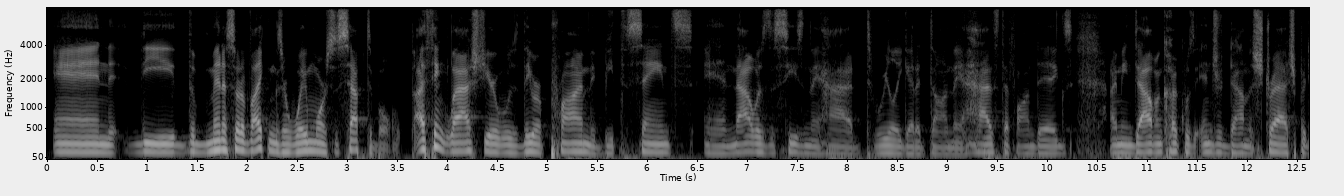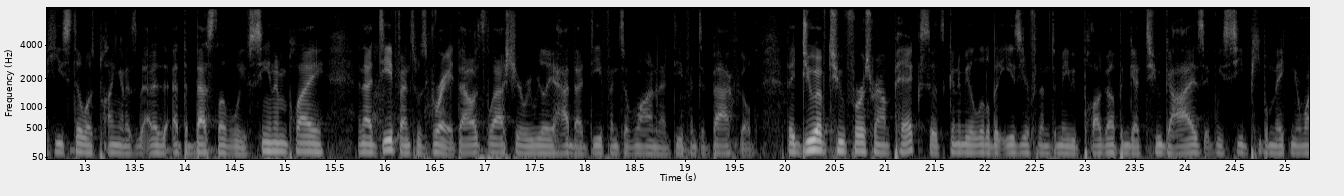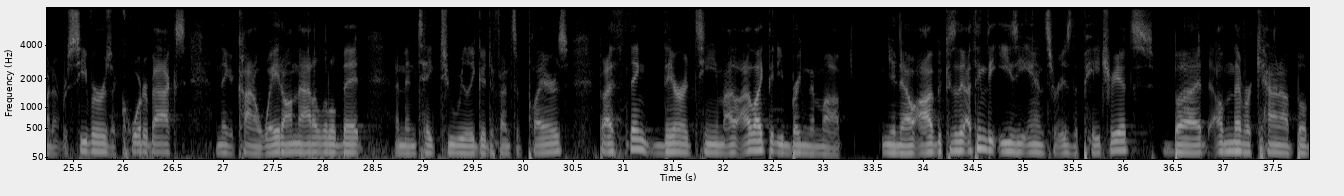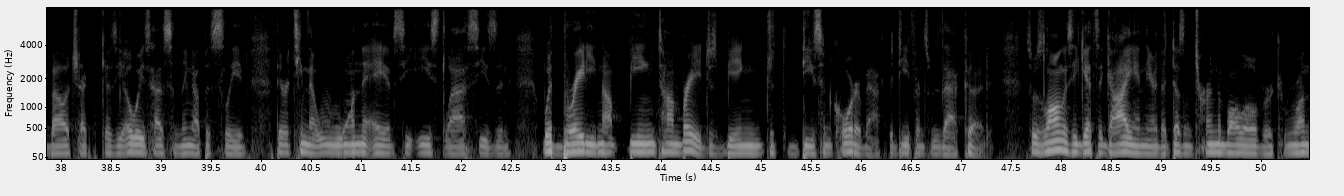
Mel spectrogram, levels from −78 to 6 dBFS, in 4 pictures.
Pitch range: 95-115 Hz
